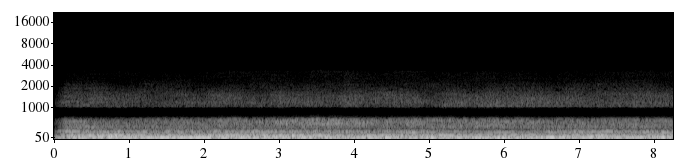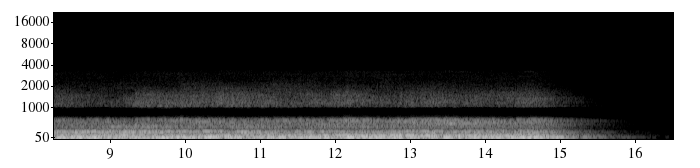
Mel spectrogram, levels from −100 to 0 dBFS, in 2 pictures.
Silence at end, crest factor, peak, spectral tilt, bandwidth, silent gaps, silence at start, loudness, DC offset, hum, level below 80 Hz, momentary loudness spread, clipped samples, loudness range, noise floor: 1.1 s; 12 dB; -18 dBFS; -12.5 dB/octave; 1.8 kHz; none; 0 s; -34 LUFS; under 0.1%; none; -34 dBFS; 4 LU; under 0.1%; 2 LU; -85 dBFS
